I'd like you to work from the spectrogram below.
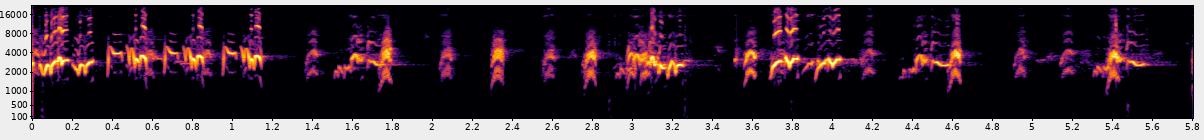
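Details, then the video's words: Lively sooty-headed bulbul singing, meant for teaching kept bulbuls to sing eagerly: a quick cluster of bubbly chirps opens, followed by spaced, sharp squeaky notes and more chirp clusters. "masteran Burung Kutilang Agar Cepat Bunyi Dan Gacor"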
